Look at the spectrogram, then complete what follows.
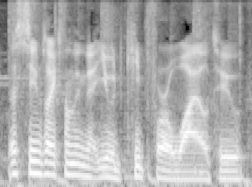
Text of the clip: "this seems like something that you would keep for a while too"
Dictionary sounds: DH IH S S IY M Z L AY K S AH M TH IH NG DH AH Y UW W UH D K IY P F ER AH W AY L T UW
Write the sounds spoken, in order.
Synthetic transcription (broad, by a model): DH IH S S IY M Z L AY K S AH M TH IH NG DH AH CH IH W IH D K IY P F ER AH W AY L T UW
